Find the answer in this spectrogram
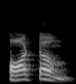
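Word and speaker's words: autumn: पहला पढ़ेंगे हिम, ऑटम, column, dam. इनमें क्या है, एन से पहले एम आया है, एन से पहले एम, तो वो साइलेंट हो गया।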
